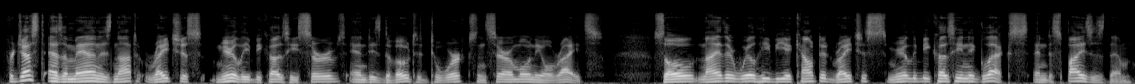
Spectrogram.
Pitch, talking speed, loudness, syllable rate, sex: 120 Hz, 180 wpm, -18 LUFS, 5.3 syllables/s, male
